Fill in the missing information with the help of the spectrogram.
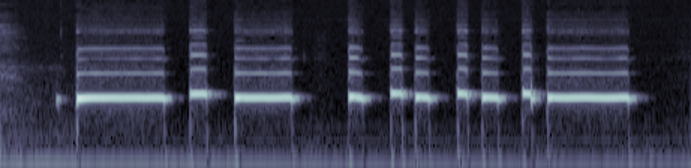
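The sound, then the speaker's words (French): A clay whistle from the small village of La Borne, made by Claude Gaget, blown in a series of steady, hollow tones, some long and some short quick bursts, fairly loud with a faint low hum beneath and no talking. “le, sifflet le plus récent, euh, ben, je vais prendre celui-là, qui est encore un sifflet donc, du petit village”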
